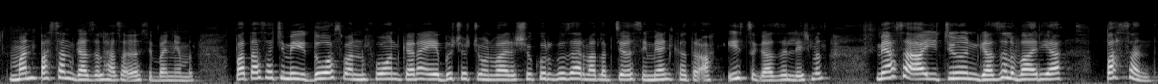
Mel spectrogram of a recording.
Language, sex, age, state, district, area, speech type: Kashmiri, female, 30-45, Jammu and Kashmir, Baramulla, rural, spontaneous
